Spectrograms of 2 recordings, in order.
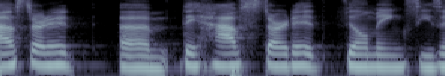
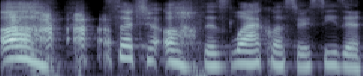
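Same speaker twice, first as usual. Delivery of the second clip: put-on relieved tone, louder; 8 dB louder than usual. Imagining listeners glad the season stopped: imitating relieved listeners. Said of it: "I had a thought of some listeners like".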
